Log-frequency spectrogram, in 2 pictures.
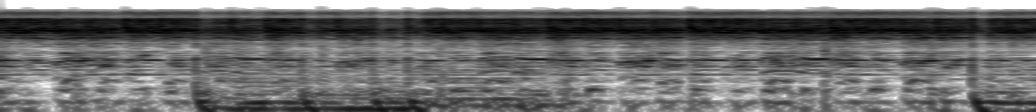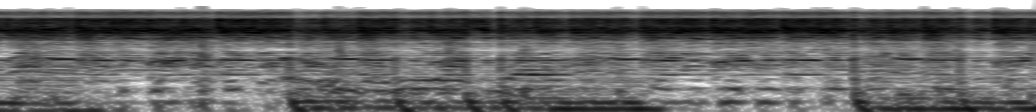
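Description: Electronic hip-hop/pop backing track in an instrumental stretch between sung lines, with a heavy bass line that returns in phrases of about a second and a half.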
